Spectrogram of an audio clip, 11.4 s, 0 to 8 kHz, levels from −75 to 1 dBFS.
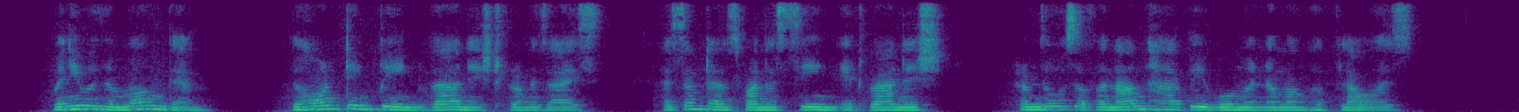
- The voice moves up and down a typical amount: No, narrow, 1.9 semitones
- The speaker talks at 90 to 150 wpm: Yes, average, 145 wpm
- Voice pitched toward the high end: Yes, high, 195 Hz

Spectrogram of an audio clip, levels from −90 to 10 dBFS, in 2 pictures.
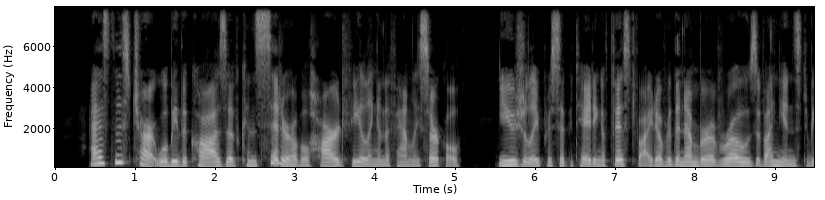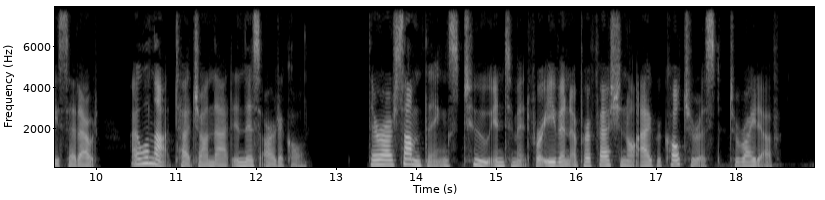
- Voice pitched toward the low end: No, medium, 175 Hz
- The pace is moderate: Yes, average, 170 wpm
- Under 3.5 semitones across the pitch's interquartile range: No, average, 4.2 semitones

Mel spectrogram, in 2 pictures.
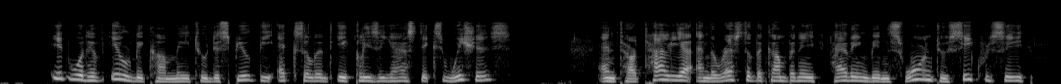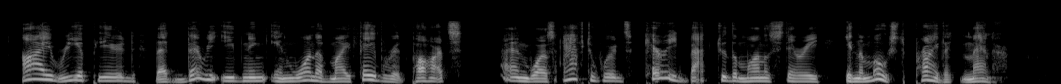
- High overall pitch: No, medium, 160 Hz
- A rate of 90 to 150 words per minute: Yes, average, 140 wpm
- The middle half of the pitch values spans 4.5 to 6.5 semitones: Yes, average, 5.1 semitones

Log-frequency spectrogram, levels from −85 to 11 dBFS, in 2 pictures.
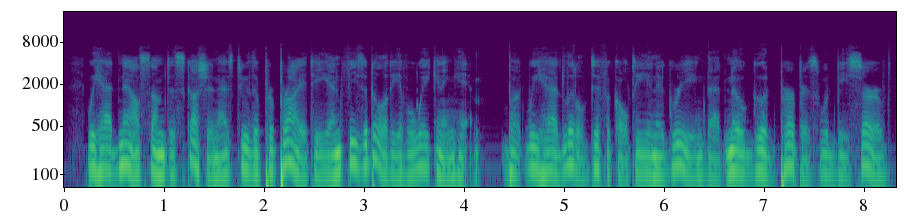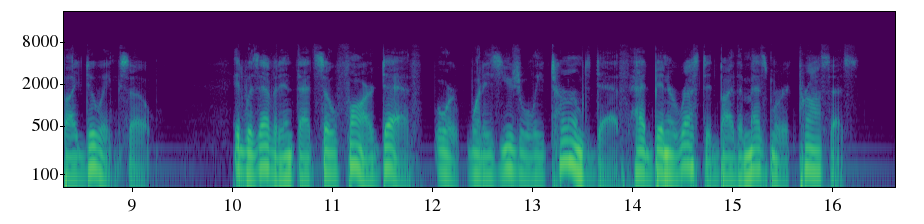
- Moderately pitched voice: No, low, 100 Hz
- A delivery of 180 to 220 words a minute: Yes, average, 185 wpm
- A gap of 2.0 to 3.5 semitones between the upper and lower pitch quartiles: No, average, 4.2 semitones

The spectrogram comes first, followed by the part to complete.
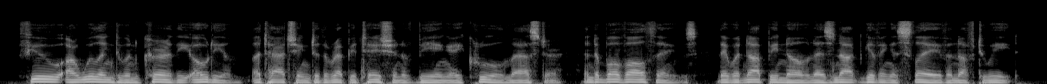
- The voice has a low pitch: Yes, very low, 95 Hz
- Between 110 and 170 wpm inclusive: No, average, 190 wpm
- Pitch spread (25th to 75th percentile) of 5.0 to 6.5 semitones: No, average, 2.7 semitones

